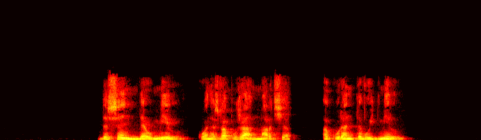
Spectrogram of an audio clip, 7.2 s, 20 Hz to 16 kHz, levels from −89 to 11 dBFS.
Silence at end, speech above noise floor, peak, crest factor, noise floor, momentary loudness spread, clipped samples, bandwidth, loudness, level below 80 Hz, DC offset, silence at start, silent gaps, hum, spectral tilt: 1.15 s; over 73 dB; -4 dBFS; 16 dB; under -90 dBFS; 13 LU; under 0.1%; 7.6 kHz; -18 LUFS; -52 dBFS; under 0.1%; 1.5 s; none; none; -7 dB/octave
